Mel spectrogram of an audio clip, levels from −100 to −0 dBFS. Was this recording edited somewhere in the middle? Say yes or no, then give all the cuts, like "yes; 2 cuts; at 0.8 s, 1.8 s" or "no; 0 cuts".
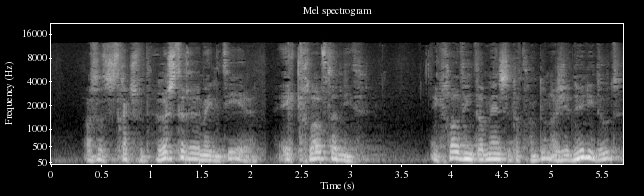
yes; 2 cuts; at 1.5 s, 2.1 s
